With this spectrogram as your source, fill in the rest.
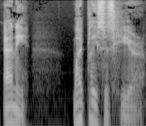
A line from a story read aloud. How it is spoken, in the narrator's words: she said quietly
